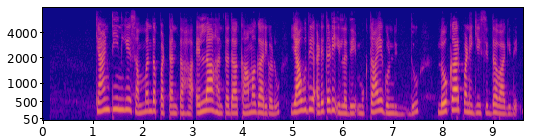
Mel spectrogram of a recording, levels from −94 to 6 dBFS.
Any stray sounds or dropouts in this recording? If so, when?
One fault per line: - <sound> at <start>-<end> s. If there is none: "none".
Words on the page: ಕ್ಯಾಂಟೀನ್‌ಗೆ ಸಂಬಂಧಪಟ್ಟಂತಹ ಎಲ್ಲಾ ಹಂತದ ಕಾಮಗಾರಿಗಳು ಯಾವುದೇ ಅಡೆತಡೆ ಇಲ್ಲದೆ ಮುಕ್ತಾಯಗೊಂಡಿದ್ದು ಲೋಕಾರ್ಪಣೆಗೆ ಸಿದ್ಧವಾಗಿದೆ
none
